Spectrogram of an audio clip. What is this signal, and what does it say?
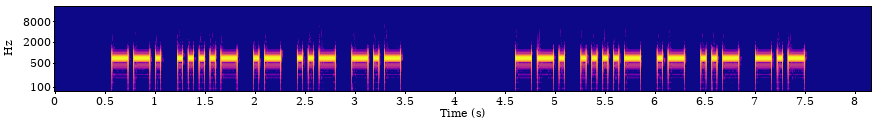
Morse code, heard as a keyed tone, about 21 wpm, 700 Hz. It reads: G4AUK G4AUK
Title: DXCC-100 Call Signs - 5 Characters - Repeated 3x - 22wpm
